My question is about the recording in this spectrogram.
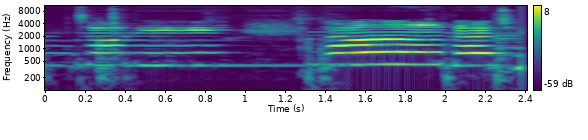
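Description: A solo voice singing a Catholic hymn with digital piano accompaniment. A held note thins out about a second in, there is a breath, and the next phrase starts.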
